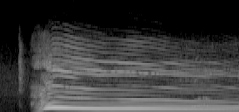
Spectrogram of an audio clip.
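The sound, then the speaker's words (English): A human voice imitates a wolf howl, used as the signal for winding up a show: one long sustained note that swoops up sharply at the start, then holds steady and slowly sags in pitch, loud and rich in harmonics. “That's the howl of the wolf, and that's the signal for winding up the show.”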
